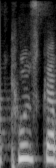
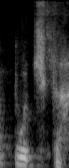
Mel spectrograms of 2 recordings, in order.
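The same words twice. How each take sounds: First: "pusca" with s before k; variant pronunciation. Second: "puchca" with ch before k; correct pronunciation. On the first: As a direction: say "pusca" as pus-ka. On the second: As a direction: say "puchca" as puch-ka. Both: Shown as a demonstration. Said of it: "tu correcto sería puchca".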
